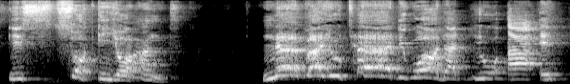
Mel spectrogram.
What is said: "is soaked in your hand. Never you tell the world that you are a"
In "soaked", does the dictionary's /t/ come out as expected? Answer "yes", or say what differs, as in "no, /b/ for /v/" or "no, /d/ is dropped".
no, /t/ is dropped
